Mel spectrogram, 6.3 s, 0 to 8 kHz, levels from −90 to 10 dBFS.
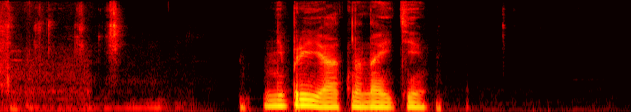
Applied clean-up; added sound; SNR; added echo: neural mask model RNNoise.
